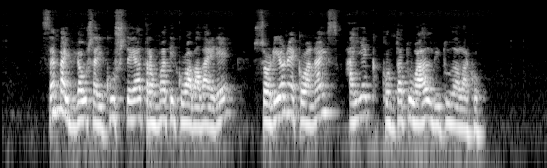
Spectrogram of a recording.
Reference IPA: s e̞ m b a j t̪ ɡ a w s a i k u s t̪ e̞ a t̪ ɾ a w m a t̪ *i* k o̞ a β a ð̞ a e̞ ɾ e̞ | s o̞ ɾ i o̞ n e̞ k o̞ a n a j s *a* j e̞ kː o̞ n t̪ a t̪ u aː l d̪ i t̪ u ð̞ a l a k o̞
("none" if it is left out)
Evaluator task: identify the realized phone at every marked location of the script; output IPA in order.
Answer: i, a

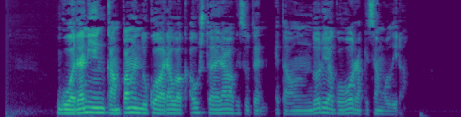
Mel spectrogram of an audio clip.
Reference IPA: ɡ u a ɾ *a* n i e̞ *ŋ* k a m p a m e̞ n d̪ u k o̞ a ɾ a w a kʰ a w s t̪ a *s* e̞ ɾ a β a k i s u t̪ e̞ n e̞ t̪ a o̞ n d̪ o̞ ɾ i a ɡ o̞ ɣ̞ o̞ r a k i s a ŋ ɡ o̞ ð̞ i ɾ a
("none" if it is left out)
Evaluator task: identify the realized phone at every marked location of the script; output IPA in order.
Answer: a, ŋ, none

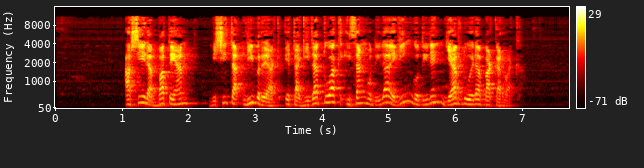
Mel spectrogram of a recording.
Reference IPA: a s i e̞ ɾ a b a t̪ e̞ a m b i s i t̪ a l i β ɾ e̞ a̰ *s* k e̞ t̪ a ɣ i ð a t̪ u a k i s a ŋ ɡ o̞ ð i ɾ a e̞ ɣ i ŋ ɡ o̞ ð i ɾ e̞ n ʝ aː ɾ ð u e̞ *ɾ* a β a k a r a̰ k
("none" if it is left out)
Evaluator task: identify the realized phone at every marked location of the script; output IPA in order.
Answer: none, ɾ

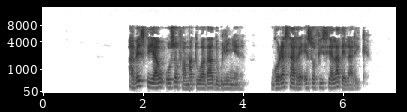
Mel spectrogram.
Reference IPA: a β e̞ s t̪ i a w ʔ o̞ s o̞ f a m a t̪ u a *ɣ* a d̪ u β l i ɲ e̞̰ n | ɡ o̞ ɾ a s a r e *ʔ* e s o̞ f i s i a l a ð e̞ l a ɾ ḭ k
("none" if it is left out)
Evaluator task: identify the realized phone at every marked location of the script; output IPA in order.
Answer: ð, ʔ

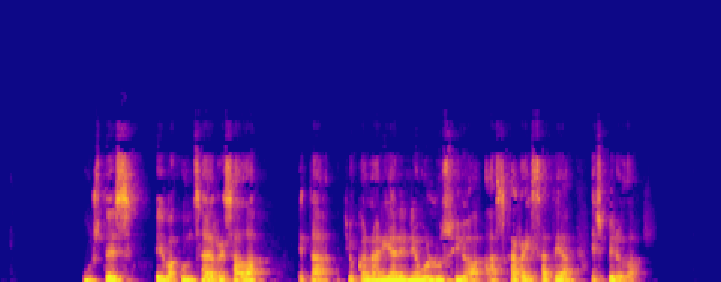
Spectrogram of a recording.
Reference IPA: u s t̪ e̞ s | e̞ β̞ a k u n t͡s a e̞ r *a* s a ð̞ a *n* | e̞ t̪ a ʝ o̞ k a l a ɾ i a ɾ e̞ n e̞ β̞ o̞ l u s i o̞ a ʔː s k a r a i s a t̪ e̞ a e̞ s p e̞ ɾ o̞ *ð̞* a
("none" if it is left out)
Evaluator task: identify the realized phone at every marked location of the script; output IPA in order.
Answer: e, none, ð̞

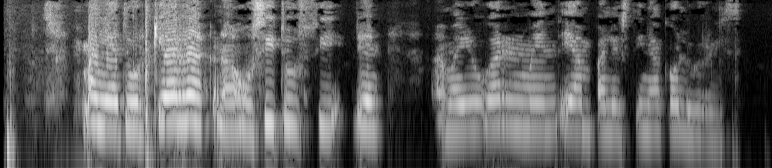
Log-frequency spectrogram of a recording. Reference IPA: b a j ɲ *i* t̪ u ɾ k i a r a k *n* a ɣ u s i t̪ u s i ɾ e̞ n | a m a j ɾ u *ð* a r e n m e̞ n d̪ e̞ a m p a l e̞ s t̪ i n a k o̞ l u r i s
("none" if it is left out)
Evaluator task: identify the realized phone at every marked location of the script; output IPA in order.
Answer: a, n, ɣ

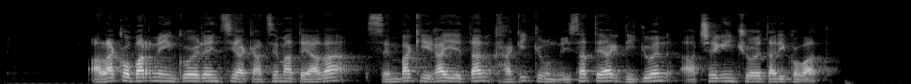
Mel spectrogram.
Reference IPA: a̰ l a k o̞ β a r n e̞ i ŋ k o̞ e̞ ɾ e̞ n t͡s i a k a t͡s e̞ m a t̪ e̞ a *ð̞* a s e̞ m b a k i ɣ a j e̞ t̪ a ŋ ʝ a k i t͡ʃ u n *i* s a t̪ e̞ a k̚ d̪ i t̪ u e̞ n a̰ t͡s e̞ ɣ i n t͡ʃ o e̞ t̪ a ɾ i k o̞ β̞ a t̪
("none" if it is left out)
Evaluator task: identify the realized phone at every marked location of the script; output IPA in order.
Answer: ð̞, i

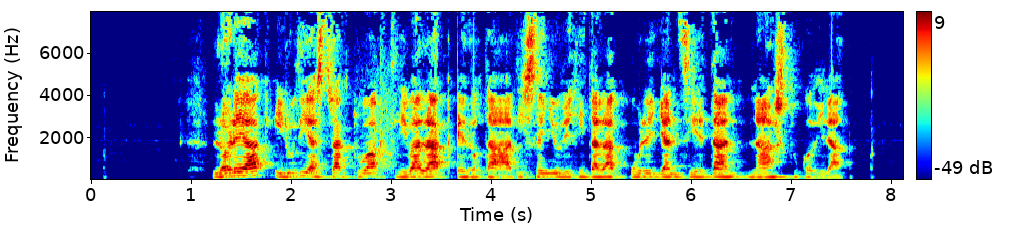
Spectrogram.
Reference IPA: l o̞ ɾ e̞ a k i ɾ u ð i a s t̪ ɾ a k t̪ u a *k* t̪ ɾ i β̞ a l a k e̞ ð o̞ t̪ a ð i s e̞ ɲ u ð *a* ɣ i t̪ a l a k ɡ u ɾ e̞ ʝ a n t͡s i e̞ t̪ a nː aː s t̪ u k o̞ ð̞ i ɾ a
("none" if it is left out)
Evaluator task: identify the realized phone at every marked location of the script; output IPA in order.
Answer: k, i

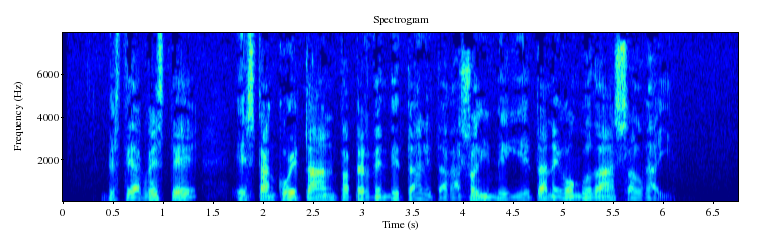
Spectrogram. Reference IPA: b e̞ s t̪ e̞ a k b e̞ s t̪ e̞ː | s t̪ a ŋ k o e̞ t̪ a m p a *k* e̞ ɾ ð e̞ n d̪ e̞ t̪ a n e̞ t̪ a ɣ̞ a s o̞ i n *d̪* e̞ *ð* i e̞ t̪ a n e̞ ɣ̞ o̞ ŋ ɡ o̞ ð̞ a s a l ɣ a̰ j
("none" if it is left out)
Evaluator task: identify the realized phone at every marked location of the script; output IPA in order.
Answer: p, d̪, ɣ

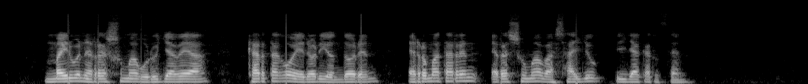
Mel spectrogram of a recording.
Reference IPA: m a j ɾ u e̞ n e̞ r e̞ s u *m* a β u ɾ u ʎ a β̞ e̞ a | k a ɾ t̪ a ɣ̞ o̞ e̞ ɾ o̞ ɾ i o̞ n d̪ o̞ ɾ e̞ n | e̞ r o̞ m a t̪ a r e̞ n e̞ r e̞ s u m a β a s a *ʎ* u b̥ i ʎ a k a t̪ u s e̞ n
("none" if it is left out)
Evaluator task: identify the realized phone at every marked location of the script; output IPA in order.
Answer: m, ʎ

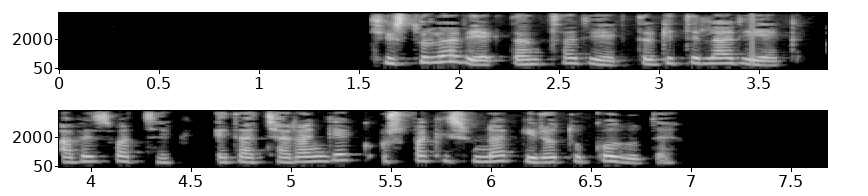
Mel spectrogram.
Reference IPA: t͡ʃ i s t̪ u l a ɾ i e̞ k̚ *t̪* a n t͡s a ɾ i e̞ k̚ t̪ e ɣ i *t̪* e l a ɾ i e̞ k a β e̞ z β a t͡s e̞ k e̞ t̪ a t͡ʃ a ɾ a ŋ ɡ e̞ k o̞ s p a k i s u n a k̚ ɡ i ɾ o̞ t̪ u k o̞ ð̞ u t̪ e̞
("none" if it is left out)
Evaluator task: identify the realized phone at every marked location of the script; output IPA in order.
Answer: d̪, t̪

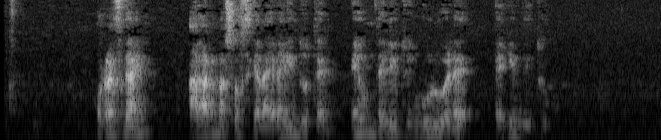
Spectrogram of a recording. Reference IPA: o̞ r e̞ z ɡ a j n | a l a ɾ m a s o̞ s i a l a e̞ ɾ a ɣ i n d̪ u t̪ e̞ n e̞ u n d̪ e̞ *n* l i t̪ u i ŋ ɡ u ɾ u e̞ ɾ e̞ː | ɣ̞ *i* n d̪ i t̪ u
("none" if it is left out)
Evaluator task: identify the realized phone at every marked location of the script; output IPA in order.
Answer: none, i

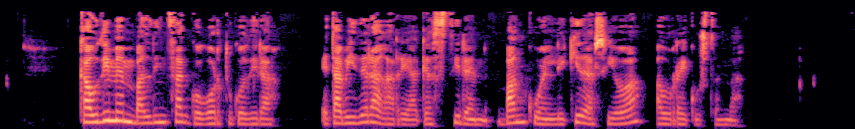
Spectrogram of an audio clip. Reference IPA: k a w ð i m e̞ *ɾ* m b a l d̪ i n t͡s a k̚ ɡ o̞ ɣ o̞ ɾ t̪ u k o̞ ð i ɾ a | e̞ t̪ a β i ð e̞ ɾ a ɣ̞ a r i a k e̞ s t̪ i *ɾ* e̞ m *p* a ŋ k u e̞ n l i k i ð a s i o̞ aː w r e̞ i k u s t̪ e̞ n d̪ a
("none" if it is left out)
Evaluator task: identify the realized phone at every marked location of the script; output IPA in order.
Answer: none, ɾ, b

